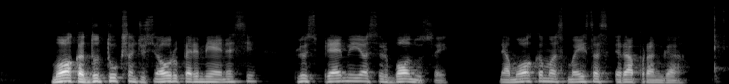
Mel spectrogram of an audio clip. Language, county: Lithuanian, Klaipėda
